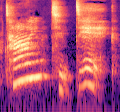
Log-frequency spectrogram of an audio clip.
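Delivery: slow, drawn-out announcement; dramatic read. Acted. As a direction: drag it out like a big reveal. Reading page title dramatically.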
